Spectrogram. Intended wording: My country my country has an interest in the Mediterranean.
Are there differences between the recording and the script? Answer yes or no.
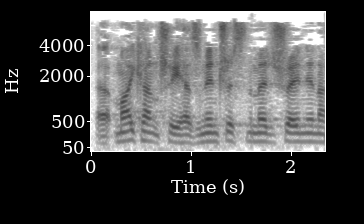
yes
